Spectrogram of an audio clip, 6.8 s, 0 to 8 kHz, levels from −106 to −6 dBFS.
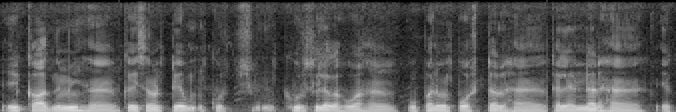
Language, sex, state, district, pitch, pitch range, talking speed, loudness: Hindi, male, Bihar, Jahanabad, 110 Hz, 105-120 Hz, 150 wpm, -27 LUFS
